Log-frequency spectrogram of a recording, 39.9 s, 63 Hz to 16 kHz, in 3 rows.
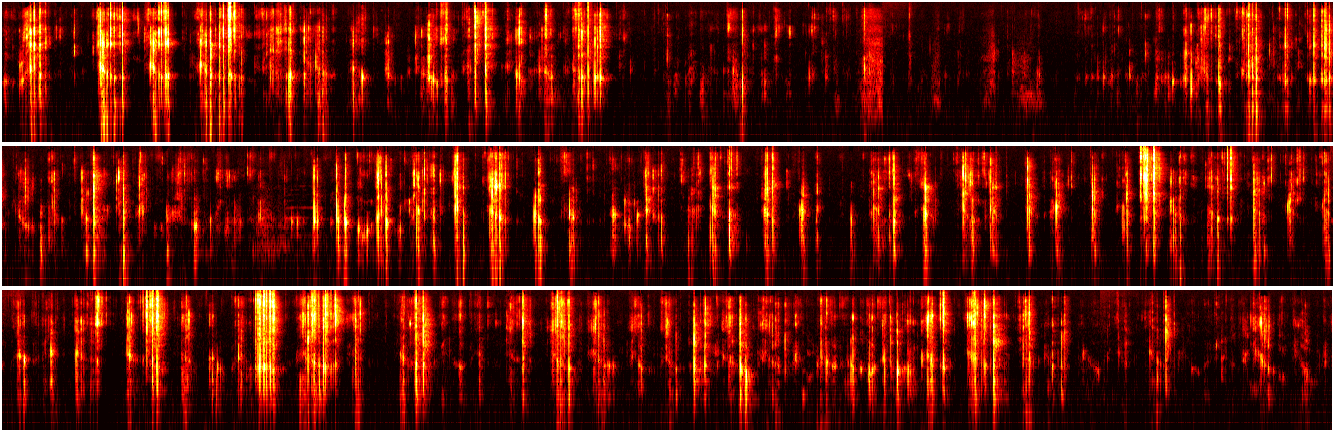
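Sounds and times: dog crunching a chew: 0.0s - 39.9s
dog breathing: 8.4s - 10.9s.

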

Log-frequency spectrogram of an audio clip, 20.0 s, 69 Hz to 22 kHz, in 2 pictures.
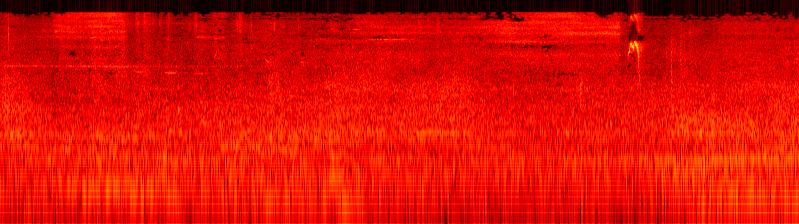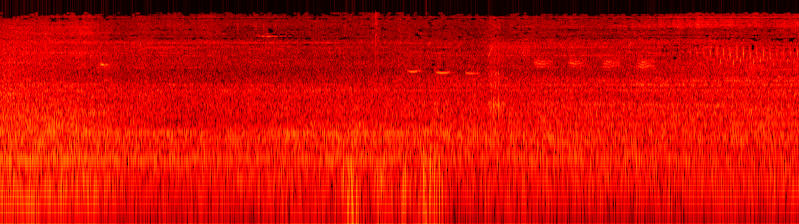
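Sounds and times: motor traffic rumble: 0.0s - 19.9s.

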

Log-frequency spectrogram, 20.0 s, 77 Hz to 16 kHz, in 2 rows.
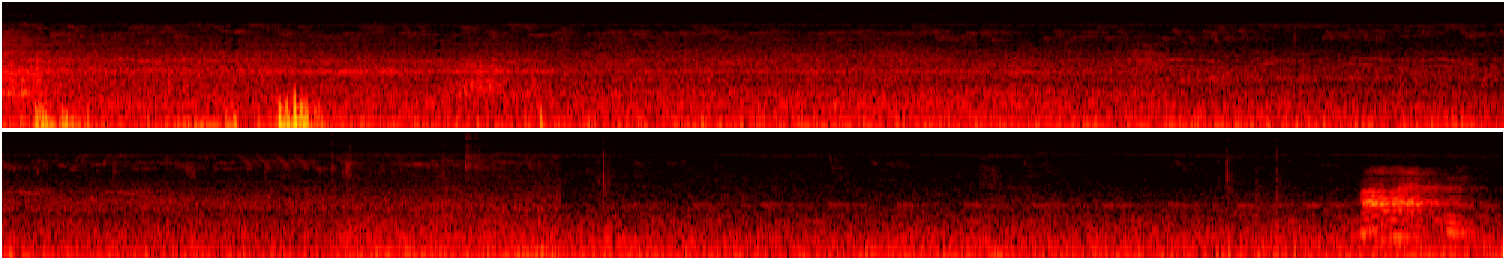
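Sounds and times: steady low rumble: 0.0s - 13.8s
faint bird chirps: 0.0s - 20.0s.

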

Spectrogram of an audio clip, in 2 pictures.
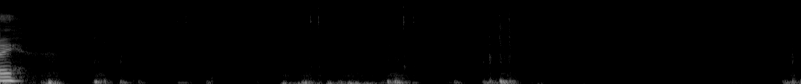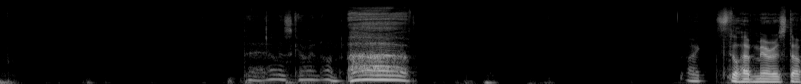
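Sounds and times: computer keyboard keystrokes: 3.0s - 4.2s, 4.8s - 5.2s.

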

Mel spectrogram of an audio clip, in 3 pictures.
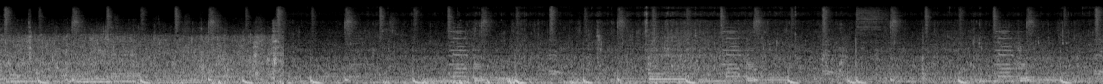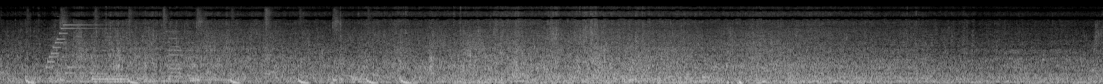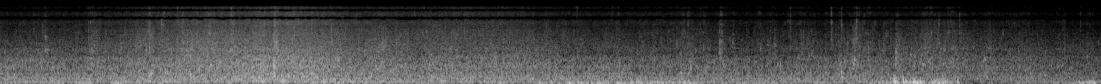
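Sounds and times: surf washing against rocks: 0.0s - 33.0s
wind buffeting microphone: 5.0s - 6.2s, 25.7s - 31.8s.

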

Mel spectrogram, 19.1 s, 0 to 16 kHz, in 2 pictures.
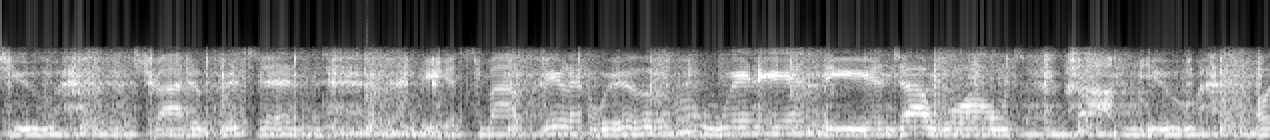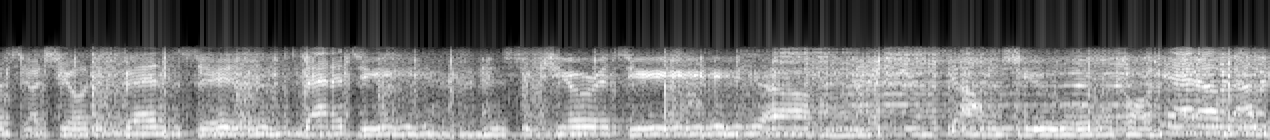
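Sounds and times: electric guitars: 0.0s - 19.0s
live rock band playing: 0.0s - 19.0s
man singing long notes: 3.2s - 19.0s.

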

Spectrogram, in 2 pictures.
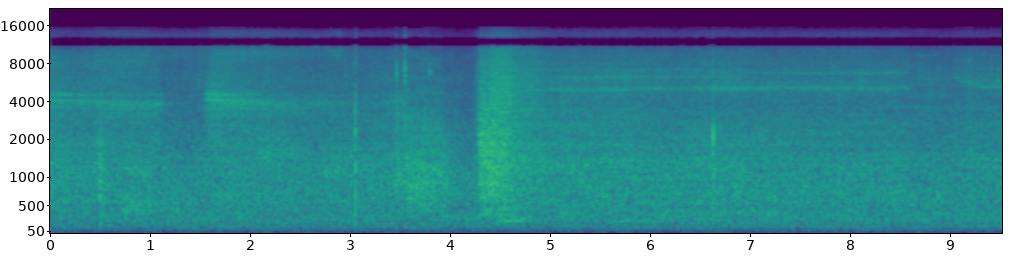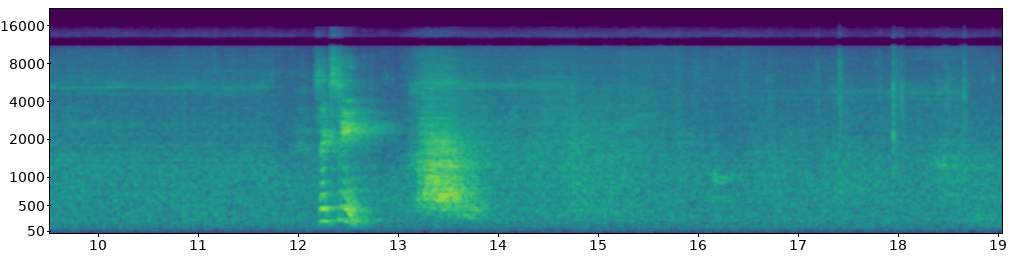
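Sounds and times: people breathing through mouths: 17.2s - 19.0s.

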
